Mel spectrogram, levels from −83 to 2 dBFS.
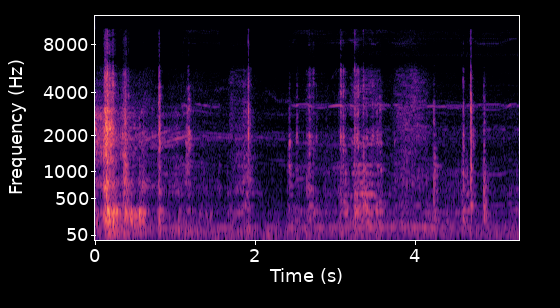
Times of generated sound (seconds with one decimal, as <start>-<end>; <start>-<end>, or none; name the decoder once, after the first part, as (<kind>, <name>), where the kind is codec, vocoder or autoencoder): none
